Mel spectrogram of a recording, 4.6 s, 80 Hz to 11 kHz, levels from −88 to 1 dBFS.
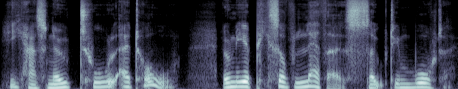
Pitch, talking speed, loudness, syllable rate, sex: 155 Hz, 185 wpm, -18 LUFS, 4.7 syllables/s, male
